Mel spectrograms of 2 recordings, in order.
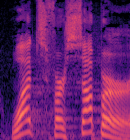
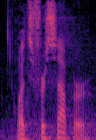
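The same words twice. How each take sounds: First: It is said very loudly. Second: It is said at a normal volume. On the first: "very loudly" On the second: "in a normal voice"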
